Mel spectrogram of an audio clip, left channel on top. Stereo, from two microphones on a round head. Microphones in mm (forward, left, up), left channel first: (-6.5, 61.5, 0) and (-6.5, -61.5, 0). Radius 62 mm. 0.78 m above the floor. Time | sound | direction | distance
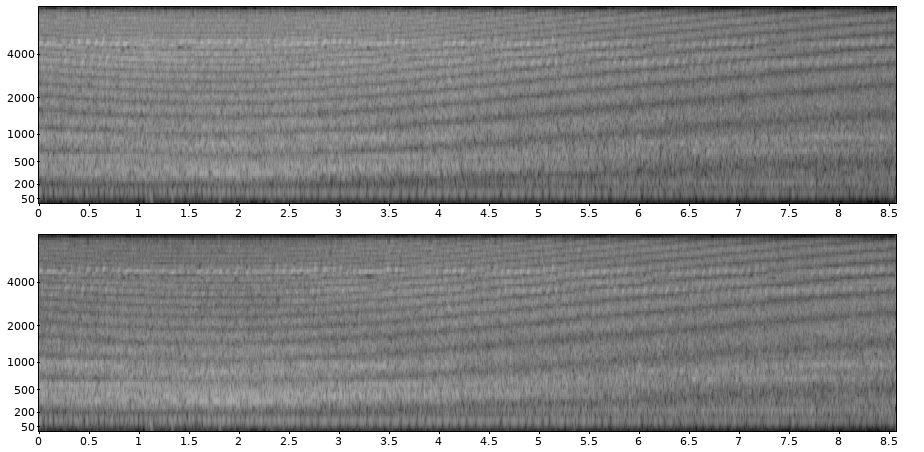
0.0 | a drone | 55° left (ahead or behind) | ?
